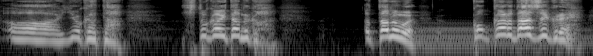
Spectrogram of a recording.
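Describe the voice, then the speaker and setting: A man playing a panicking, rough-spoken captive in a radio drama, blunt and demanding. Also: very high-pitched, expressive, normal speed, faint music behind. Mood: desperate, urgent. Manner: blunt, commanding shouts.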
